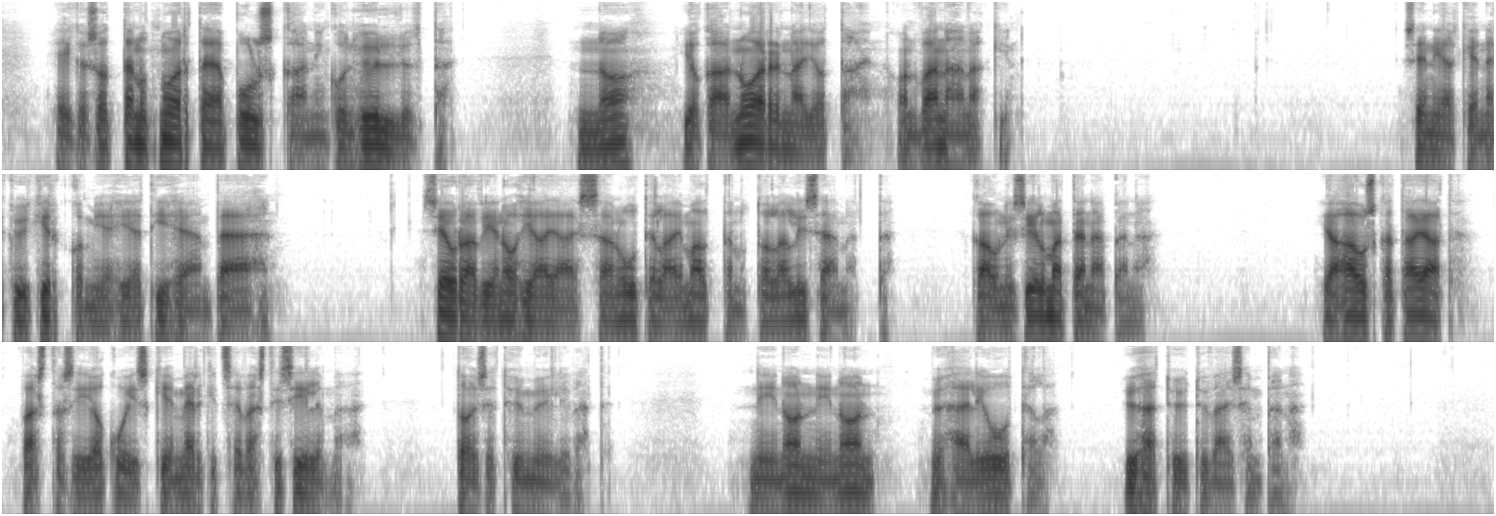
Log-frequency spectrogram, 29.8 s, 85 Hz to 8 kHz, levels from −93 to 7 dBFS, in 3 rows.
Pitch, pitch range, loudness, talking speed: 70 Hz, 70-80 Hz, -20 LUFS, 100 wpm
